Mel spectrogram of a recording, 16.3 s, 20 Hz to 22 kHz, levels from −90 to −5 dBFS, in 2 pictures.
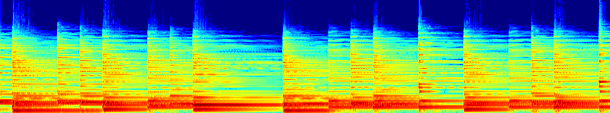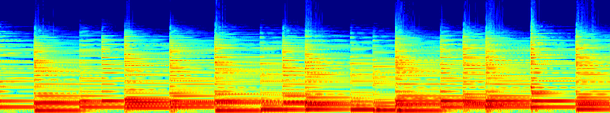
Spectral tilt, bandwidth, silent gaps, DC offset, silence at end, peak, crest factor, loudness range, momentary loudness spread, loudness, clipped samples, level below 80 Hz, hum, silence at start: -6.5 dB/octave; 9.8 kHz; none; under 0.1%; 0 s; 0 dBFS; 12 dB; 2 LU; 4 LU; -13 LUFS; under 0.1%; -30 dBFS; none; 0 s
